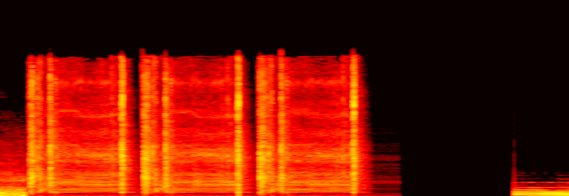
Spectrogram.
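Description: Editing transition sound effect: a bright, processed swoosh punctuated by about six sharp clicks over two and a half seconds. It cuts off abruptly into dead silence.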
